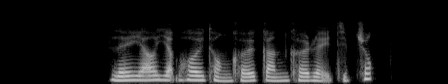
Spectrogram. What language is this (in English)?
Cantonese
